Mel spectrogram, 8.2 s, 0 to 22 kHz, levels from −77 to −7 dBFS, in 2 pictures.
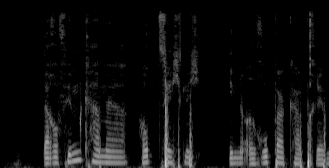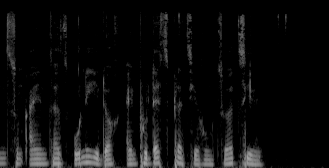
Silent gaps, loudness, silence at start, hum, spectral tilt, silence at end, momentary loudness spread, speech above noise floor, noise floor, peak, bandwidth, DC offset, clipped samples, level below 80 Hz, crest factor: none; -38 LUFS; 0.2 s; none; -6 dB/octave; 0.85 s; 9 LU; 36 dB; -74 dBFS; -10 dBFS; 16.5 kHz; under 0.1%; under 0.1%; -50 dBFS; 28 dB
